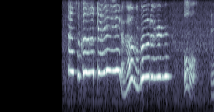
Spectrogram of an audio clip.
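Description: A high-pitched whining cry that starts about half a second in, wavering, dipping sharply in pitch and rising again, followed by a couple of short yelps near the end.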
